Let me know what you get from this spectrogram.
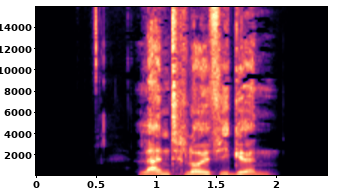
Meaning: inflection of landläufig: 1. strong genitive masculine/neuter singular 2. weak/mixed genitive/dative all-gender singular 3. strong/weak/mixed accusative masculine singular 4. strong dative plural
- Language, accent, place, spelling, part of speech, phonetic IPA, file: German, Germany, Berlin, landläufigen, adjective, [ˈlantˌlɔɪ̯fɪɡn̩], De-landläufigen.ogg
